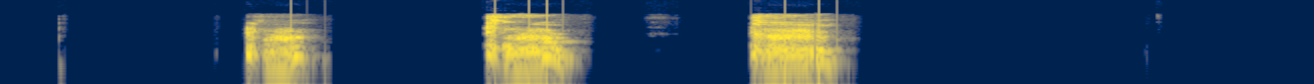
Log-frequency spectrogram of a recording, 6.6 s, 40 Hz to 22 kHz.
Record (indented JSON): {
  "three_cough_length": "6.6 s",
  "three_cough_amplitude": 27762,
  "three_cough_signal_mean_std_ratio": 0.33,
  "survey_phase": "beta (2021-08-13 to 2022-03-07)",
  "age": "65+",
  "gender": "Female",
  "wearing_mask": "No",
  "symptom_none": true,
  "smoker_status": "Ex-smoker",
  "respiratory_condition_asthma": false,
  "respiratory_condition_other": false,
  "recruitment_source": "REACT",
  "submission_delay": "1 day",
  "covid_test_result": "Negative",
  "covid_test_method": "RT-qPCR"
}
